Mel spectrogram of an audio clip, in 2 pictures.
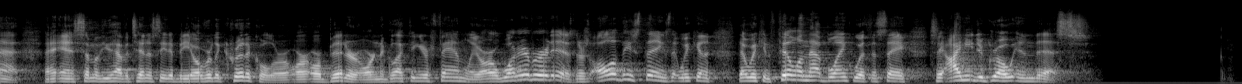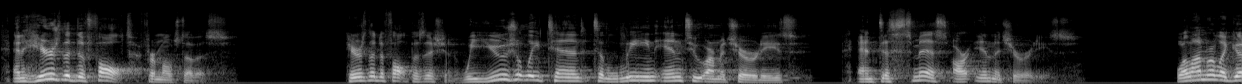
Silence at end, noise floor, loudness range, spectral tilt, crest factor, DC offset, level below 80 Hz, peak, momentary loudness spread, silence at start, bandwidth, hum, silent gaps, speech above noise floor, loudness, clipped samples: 0 s; -62 dBFS; 8 LU; -6 dB/octave; 20 dB; under 0.1%; -58 dBFS; 0 dBFS; 12 LU; 0 s; 12.5 kHz; none; none; 43 dB; -19 LUFS; under 0.1%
